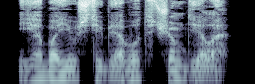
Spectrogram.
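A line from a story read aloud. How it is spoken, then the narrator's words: Quiet. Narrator (Russian): Затем она тихо сказала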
